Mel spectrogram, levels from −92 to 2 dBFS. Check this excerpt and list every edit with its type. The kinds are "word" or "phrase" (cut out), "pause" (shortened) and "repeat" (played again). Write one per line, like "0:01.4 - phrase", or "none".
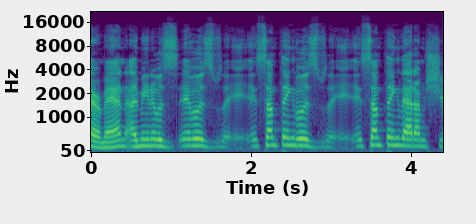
0:02.6 - repeat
